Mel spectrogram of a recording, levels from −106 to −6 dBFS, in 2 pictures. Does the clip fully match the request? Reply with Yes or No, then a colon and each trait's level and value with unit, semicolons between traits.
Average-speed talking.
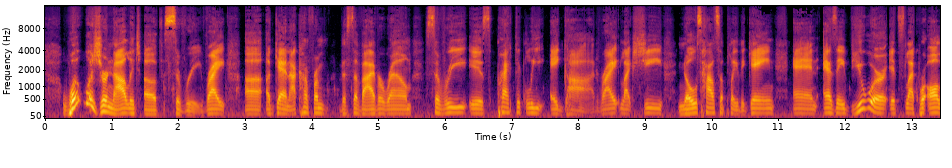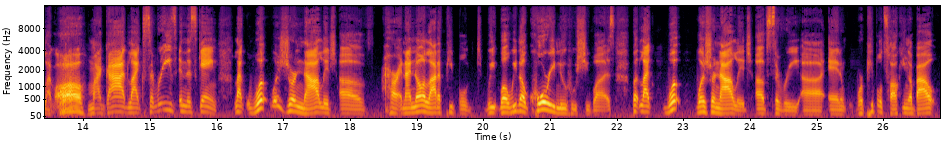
Yes: average, 185 wpm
